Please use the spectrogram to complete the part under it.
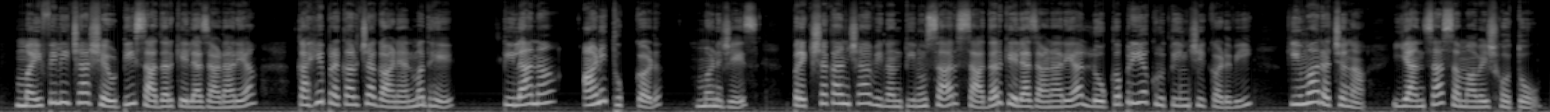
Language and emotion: Marathi, neutral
